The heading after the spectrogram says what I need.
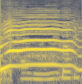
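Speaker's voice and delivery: very high, drawn-out squeal; giddy squeal. Acted. Girl telling friend about her crush, giddy high squeal.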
